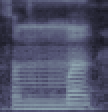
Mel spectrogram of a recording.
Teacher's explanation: اس میم کے اوپر تشدید ہو، جس نون کے اوپر تشدید ہو وہاں پر غنہ ہوتا ہے. ہم آواز کو ایک الف کے برابر لمبا کرتے ہیں اور ناک میں لے کر جاتے ہیں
